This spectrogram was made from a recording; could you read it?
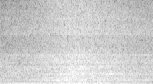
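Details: Suzuki Ertiga common-rail turbo diesel after an engine teardown that began as an oil-leak repair: revved up and dropping back cleanly with no misfire or knock, and no exhaust smoke; problem solved.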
